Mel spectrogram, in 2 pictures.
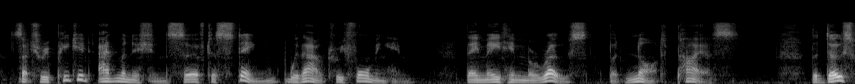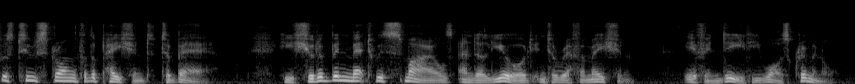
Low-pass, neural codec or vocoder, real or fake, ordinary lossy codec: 7.2 kHz; none; real; AAC, 48 kbps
